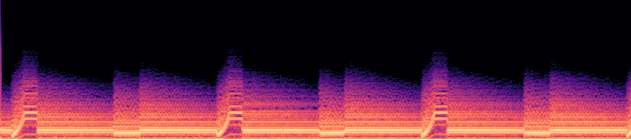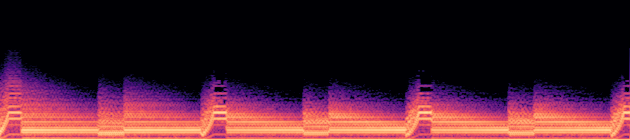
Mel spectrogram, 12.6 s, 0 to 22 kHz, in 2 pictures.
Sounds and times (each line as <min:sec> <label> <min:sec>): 0:00.0 synth Bass 0:12.6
